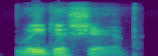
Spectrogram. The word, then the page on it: readership: British English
